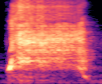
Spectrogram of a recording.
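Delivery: high breathy attack cry; monster lunge cry. Retold or imitated. Zombie man dives on victim.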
